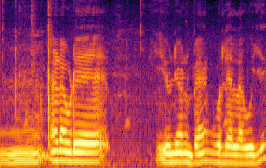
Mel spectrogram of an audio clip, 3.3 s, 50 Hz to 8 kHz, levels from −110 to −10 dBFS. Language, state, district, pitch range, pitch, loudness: Sambalpuri, Odisha, Sambalpur, 140-165 Hz, 150 Hz, -12 LUFS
